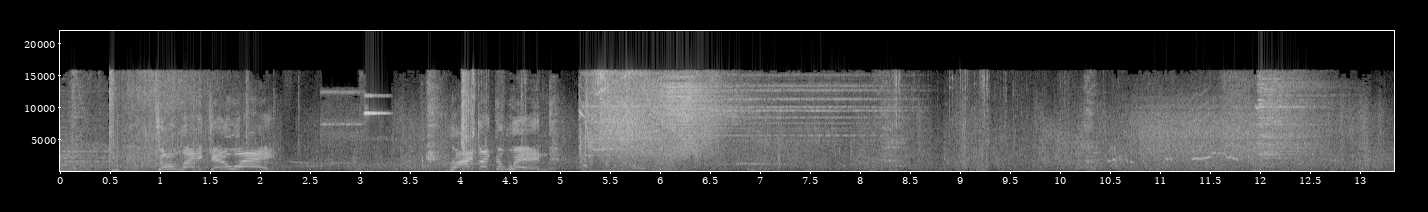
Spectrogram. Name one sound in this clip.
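A blade swings and strikes with sharp whooshing hits.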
